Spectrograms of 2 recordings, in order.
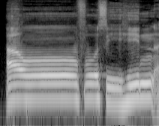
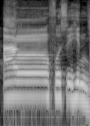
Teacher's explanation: Cara membacanya itu disamarkan, kemudian juga didengungkan. Karena dia awsat, maka kadar samar dan kadar dengungnya pun dia seimbang. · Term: ikhfa hakiki awsat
